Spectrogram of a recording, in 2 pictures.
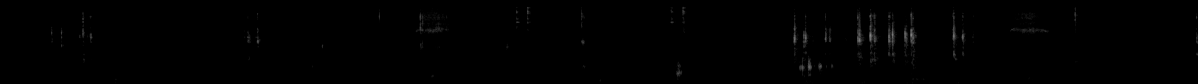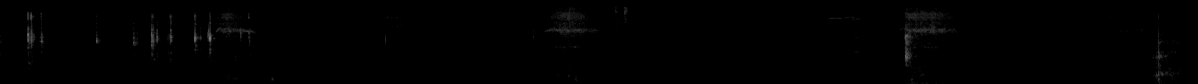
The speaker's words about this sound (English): To those listening on the audio, that might sound like, why did he go quiet? I'm just typing in stuff here for a second here.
